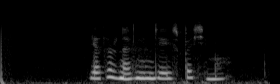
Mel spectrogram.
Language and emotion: Russian, neutral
